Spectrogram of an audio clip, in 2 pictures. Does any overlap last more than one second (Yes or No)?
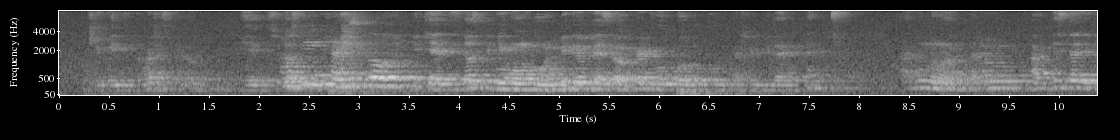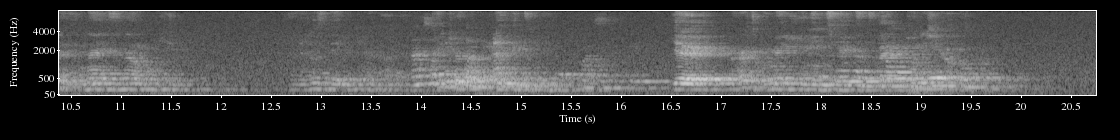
Yes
